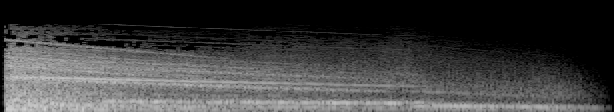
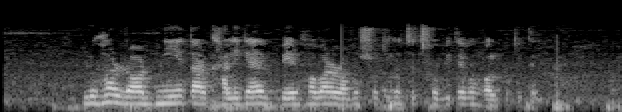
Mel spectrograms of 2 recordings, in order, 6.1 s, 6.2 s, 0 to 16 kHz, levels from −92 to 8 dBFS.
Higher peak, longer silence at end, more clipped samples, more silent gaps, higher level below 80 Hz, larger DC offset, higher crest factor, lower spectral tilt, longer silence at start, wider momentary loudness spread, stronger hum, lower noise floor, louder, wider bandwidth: about the same, -2 dBFS vs -2 dBFS; first, 0.2 s vs 0.05 s; neither; neither; first, -28 dBFS vs -44 dBFS; neither; about the same, 18 dB vs 16 dB; about the same, -7 dB/octave vs -6.5 dB/octave; second, 0.05 s vs 0.7 s; about the same, 18 LU vs 17 LU; neither; second, -41 dBFS vs -46 dBFS; about the same, -19 LUFS vs -18 LUFS; about the same, 7.6 kHz vs 7.4 kHz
